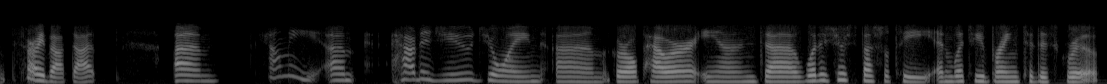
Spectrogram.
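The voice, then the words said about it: Strained, fading voice. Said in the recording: “my voice is kind of going”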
